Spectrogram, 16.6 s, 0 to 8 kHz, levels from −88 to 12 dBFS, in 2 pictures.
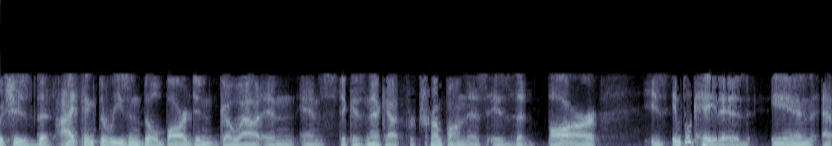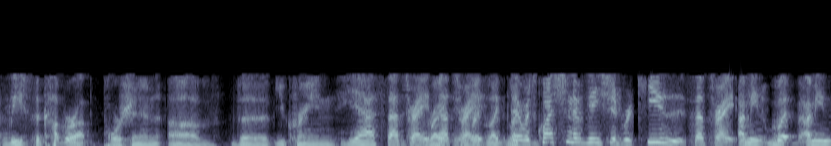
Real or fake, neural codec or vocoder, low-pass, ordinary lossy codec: real; none; 7.2 kHz; AAC, 16 kbps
